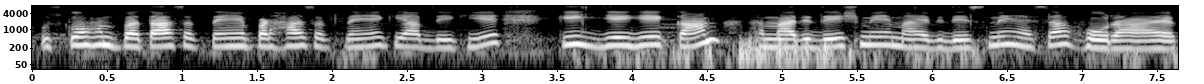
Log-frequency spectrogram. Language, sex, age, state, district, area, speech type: Hindi, female, 30-45, Uttar Pradesh, Lucknow, rural, spontaneous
